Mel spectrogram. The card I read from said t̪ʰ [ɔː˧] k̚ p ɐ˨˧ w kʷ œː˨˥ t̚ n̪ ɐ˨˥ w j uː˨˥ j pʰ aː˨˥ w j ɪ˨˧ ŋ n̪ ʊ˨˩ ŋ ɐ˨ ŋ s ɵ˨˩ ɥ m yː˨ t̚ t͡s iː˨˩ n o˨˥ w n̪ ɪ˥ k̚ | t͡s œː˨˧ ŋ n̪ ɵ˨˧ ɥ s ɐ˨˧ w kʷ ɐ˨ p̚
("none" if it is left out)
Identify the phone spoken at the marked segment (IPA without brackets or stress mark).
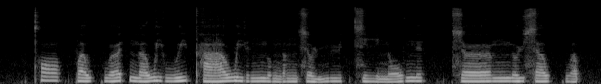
ɔː˧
